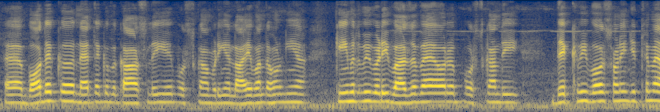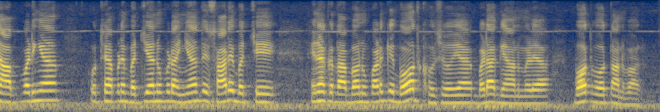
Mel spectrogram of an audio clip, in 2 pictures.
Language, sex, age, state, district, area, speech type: Punjabi, male, 45-60, Punjab, Shaheed Bhagat Singh Nagar, rural, spontaneous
